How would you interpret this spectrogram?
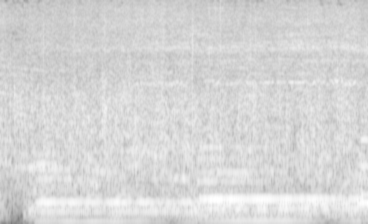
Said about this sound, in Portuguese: Vamos dar mais um aplauso para a glória do Senhor Jesus.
